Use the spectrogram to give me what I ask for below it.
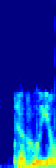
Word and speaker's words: Tahuya: In Tahuya, Washington. Am I saying it right? – Hi, yes, Tahuya, Washington.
